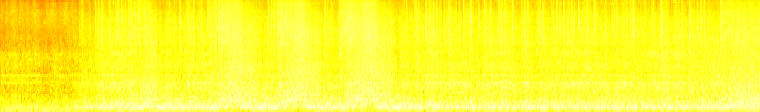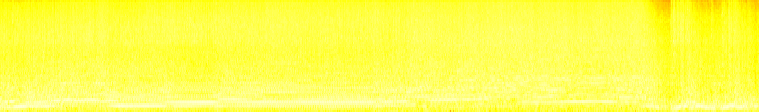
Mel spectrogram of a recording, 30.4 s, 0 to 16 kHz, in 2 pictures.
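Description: A 665-cubic-inch big-block V8 running very loud on an engine dyno through open headers. It runs at a steady low speed with a few quick throttle blips, then climbs in revs about halfway through and holds there, falls back, and cuts off near the end.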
